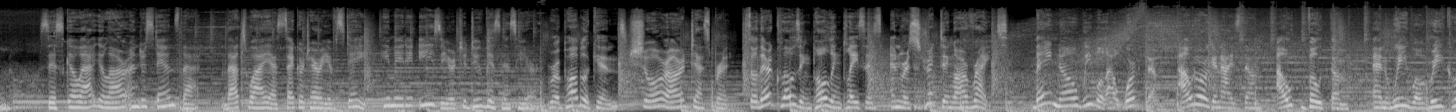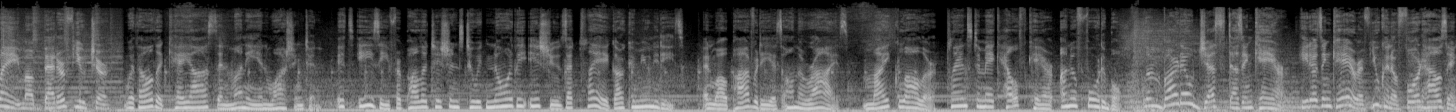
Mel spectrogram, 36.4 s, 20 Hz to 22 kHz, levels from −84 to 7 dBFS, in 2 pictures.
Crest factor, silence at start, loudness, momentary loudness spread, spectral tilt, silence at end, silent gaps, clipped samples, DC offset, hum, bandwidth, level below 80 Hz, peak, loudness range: 14 dB; 0 s; -16 LUFS; 5 LU; -5.5 dB/octave; 0 s; none; under 0.1%; under 0.1%; none; 17 kHz; -26 dBFS; 0 dBFS; 2 LU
